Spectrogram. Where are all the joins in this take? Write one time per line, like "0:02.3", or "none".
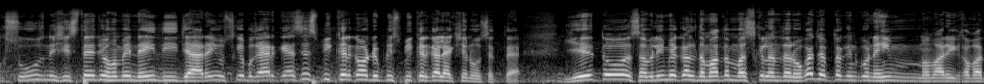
none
